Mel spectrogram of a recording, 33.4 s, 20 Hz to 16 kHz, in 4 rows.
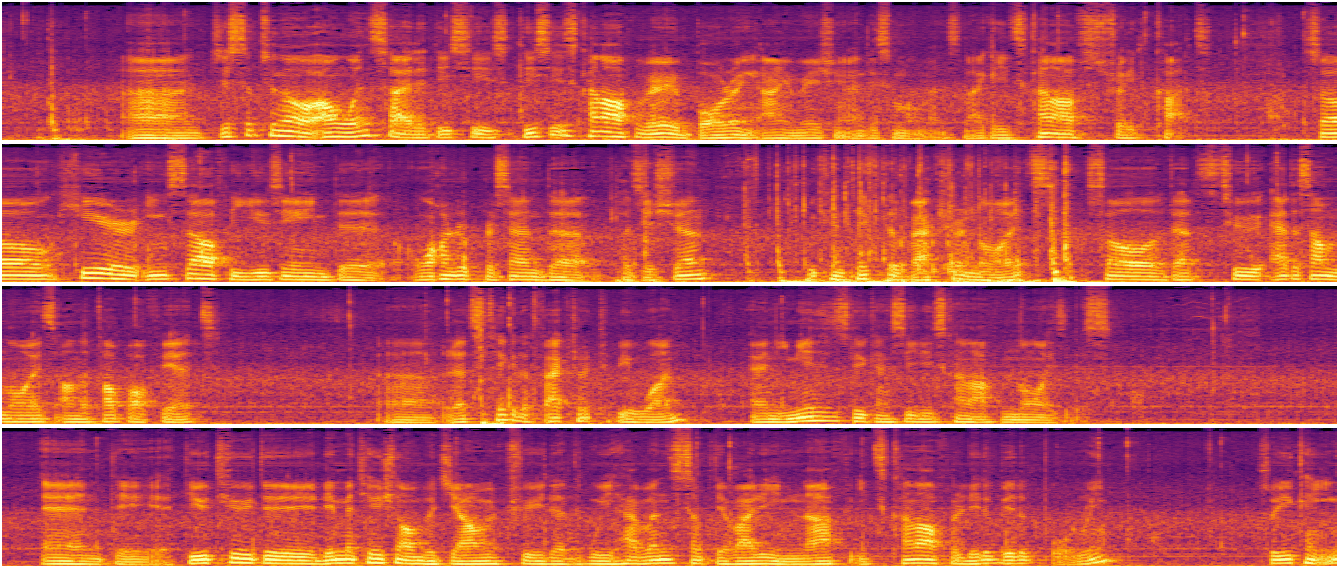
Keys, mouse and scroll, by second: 2.8 click, 3.6-6.8 middle drag, 6.8 click, 7.0-16.5 right drag, 19.0 click, 21.6-29.8 middle drag, 29.8-30.6 drag, 30.6-32.8 middle drag, 32.8 click, 33.1-33.3 middle drag.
